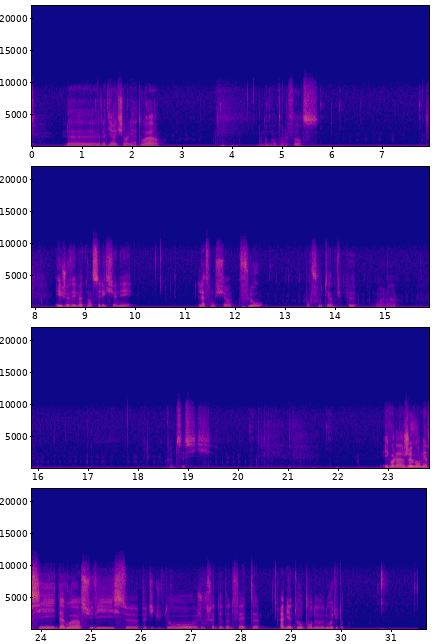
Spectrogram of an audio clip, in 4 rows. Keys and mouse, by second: 1.3-2.9 drag, 4.9 click, 6.3 click, 12.3 click, 21.1 click, 21.9 click, 23.3 click, 24.5 click, 30.9 click, 31.6 click.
